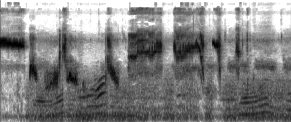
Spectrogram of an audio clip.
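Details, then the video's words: Mashhadi lark singing: a quick, varied run of high whistled notes, sharp rising slurs and buzzy trills, phrases broken by short pauses, with faint low background hum. "Mashhadi lark singing مشہدی جل"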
